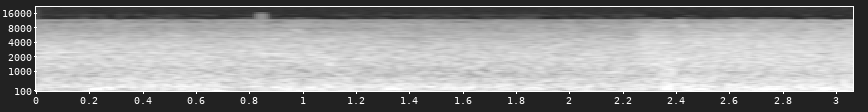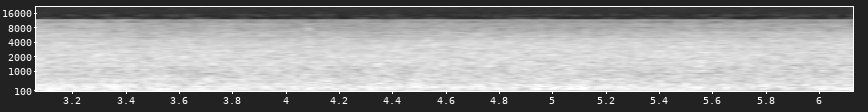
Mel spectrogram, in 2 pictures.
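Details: Steady crashing surf and wind rumble fill the recording throughout, with no animal calls heard.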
